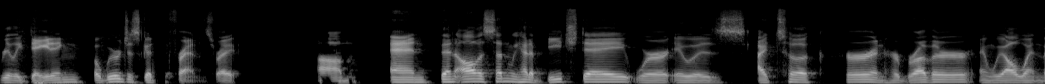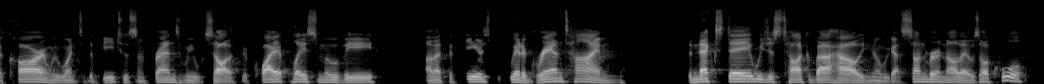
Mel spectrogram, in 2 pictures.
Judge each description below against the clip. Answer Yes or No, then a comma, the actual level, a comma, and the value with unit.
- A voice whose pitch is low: Yes, low, 110 Hz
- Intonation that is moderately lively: Yes, average, 3.5 semitones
